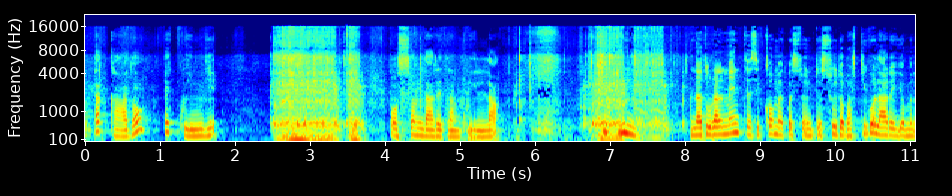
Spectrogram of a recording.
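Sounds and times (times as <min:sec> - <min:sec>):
sewing machine running: 0:02.4 - 0:03.9, 0:06.6 - 0:08.1.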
